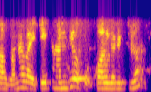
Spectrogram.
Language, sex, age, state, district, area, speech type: Nepali, male, 18-30, West Bengal, Alipurduar, urban, conversation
